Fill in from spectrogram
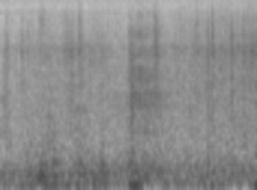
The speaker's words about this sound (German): Es hat gerade im Hintergrund angefangen zu regnen bin gespannt, ob man das hinterher auf der Aufnahme hört, aber es regnet mittlerweile.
